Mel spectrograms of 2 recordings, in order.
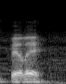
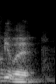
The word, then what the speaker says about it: Bilé: O, os amigos do Pelé, eles caçoavam com ele, porque na escola ele pronunciava o nome do goleiro Bilé errado, ele, ele pronunciava como se fosse Pelé, ao invés de falar Bilé.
